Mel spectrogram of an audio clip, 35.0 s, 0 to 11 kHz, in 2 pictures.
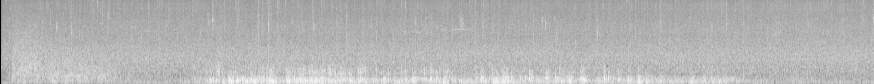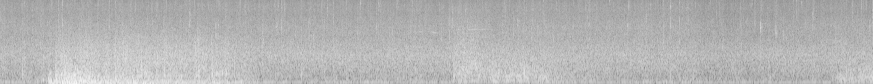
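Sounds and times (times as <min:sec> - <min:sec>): rolling thunder: 0:00.0 - 0:14.9, 0:26.6 - 0:29.2
steady rain: 0:00.0 - 0:34.9.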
